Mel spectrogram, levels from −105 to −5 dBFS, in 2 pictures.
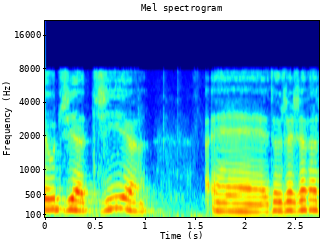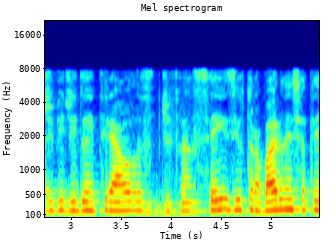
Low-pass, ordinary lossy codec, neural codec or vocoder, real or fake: none; none; codec, 16 kHz, 8 kbps, FunCodec, trained on Chinese and English, 25 frames a second; fake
